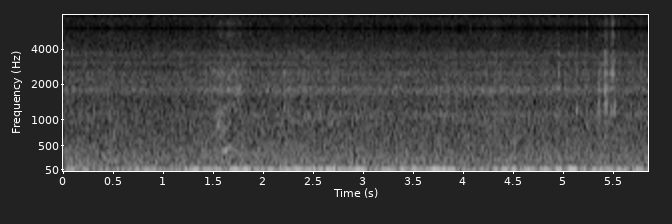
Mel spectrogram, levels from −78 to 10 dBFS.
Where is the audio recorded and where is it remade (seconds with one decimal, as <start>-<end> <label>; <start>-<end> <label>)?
0.0-5.9 recorded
